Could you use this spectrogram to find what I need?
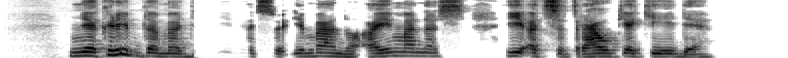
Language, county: Lithuanian, Panevėžys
